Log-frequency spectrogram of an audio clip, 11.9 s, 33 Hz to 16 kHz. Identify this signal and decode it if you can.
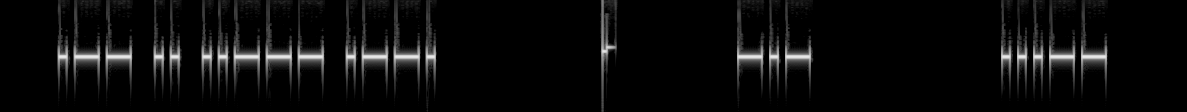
Morse code, heard as a keyed tone, about 15 wpm, spaced as for 9 wpm, 700 Hz. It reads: WI2P K3
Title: USA Call Signs - 4 Characters - 8x Character Spacing - 15wpm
